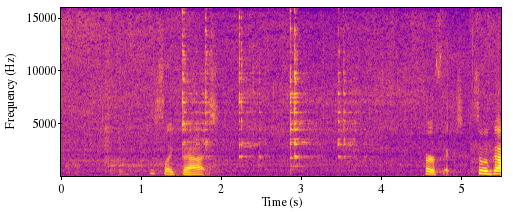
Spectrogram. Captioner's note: utensil tapping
